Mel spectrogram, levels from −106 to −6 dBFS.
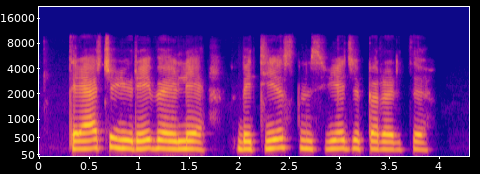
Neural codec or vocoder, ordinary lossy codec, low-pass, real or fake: none; Opus, 32 kbps; 9.9 kHz; real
